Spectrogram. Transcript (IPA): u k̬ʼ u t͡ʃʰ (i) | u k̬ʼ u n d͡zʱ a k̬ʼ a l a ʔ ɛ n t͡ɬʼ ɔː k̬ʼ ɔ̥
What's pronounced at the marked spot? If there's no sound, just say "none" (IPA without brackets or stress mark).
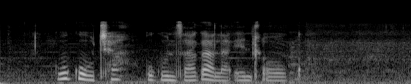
a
